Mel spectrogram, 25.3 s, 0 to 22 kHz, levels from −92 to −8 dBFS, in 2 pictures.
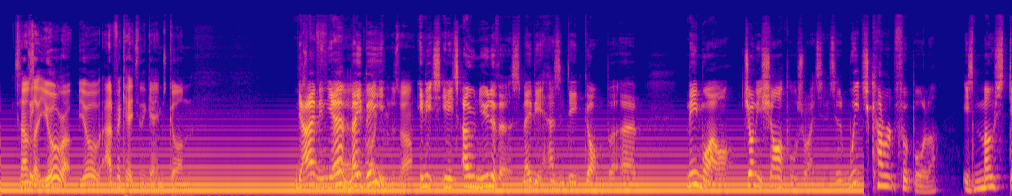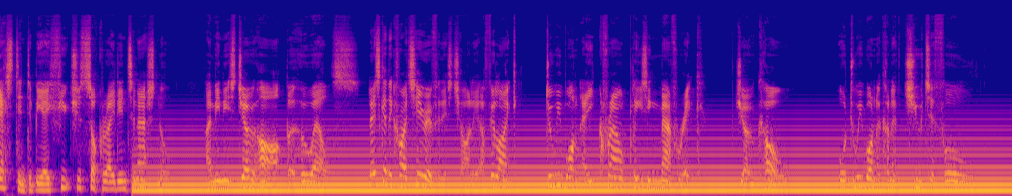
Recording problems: electrical hum; loud; until 11 s and from 14 s on; 60 Hz, 7 dB below the speech

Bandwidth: 16 kHz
